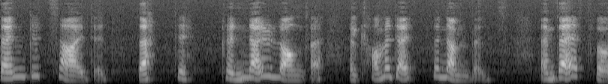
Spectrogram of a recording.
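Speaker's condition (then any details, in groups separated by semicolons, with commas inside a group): Cerebral palsy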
